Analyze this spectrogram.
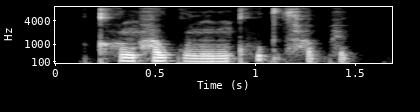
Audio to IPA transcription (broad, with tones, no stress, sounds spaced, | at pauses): kʰ ʊ˧ ŋ h ɐ˧ w kʷ ɐ˨ n ŋ ɪ˨ ŋ kʷʰ ɐ˥ k̚ t͡sʰ ɐ˨ p̚ h ɪ˧ k̚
